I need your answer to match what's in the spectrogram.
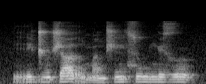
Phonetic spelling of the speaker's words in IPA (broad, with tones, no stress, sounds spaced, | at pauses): r i˨ d͡ʒ ũ˨ ʃ aː˦ r m ã˨ n ʃ ĩ˦ s uː˦ ŋ e˦ ɣ ʊ˦˨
